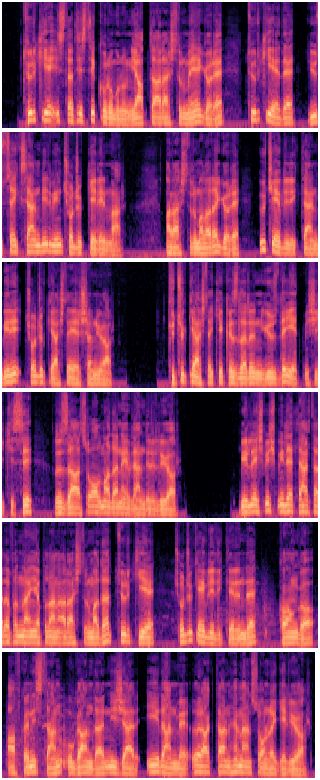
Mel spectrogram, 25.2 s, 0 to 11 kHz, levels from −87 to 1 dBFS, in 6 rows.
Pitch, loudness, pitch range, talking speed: 105 Hz, -16 LUFS, 95-115 Hz, 105 wpm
